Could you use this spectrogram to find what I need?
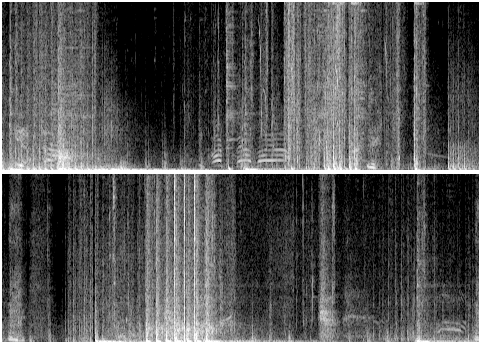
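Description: Single pistol shots crack.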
